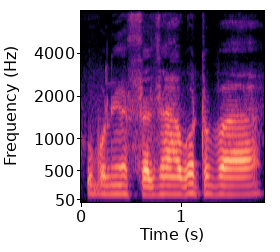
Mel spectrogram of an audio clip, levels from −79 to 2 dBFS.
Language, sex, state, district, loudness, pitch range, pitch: Bhojpuri, male, Bihar, Muzaffarpur, -15 LUFS, 135-140 Hz, 135 Hz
